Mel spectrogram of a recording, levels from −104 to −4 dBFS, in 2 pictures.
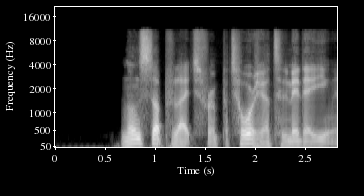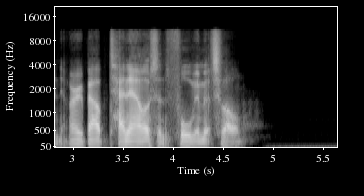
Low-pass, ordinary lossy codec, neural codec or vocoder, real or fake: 10.8 kHz; none; codec, 16 kHz in and 24 kHz out, 0.4 kbps, LongCat-Audio-Codec, four codebook decoder; fake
